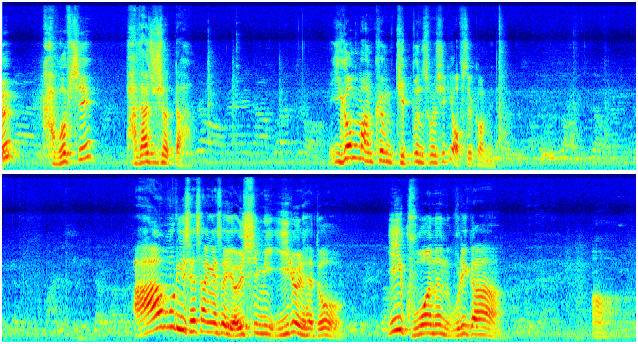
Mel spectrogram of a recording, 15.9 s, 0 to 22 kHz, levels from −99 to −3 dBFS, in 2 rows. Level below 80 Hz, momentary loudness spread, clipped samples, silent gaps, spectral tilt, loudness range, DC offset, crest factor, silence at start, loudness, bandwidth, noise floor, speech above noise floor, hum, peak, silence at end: -64 dBFS; 22 LU; under 0.1%; none; -5 dB/octave; 11 LU; under 0.1%; 18 dB; 0 s; -17 LUFS; over 20 kHz; -45 dBFS; 28 dB; none; 0 dBFS; 0.3 s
